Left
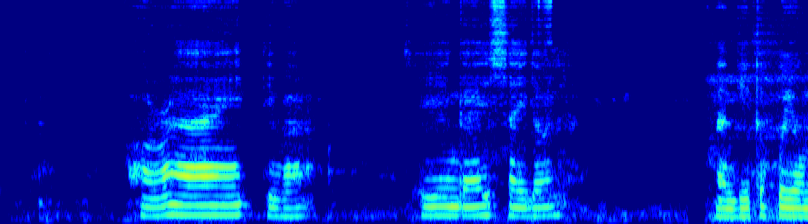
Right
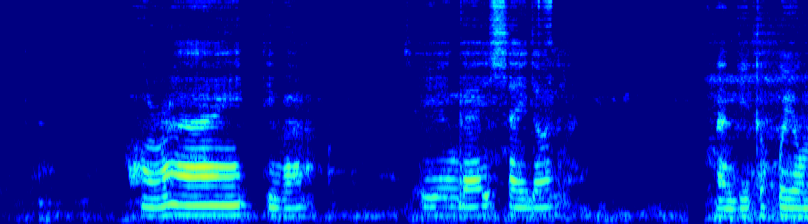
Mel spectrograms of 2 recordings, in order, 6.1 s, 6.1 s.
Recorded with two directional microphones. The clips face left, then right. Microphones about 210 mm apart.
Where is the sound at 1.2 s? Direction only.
15° left (ahead or behind).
